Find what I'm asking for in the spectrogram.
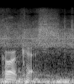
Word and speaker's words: Carcass: Me gusta mucho decir carcas, pero no carcas, porque acá como decimos carcas, pero ¿cómo se dice en inglés? Carcass, carcas.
